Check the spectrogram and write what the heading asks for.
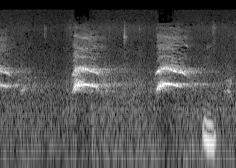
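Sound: fox screaming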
